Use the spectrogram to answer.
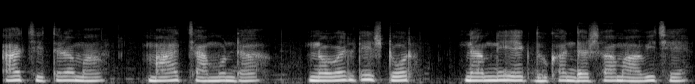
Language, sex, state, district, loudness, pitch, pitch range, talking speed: Gujarati, male, Gujarat, Valsad, -15 LUFS, 180 Hz, 170-185 Hz, 105 wpm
